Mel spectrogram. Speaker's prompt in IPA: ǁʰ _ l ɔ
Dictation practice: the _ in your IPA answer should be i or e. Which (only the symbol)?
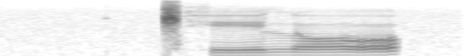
e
